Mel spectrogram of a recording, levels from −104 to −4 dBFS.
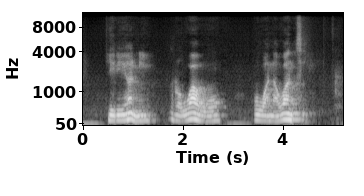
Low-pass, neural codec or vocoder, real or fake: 10.8 kHz; autoencoder, 48 kHz, 32 numbers a frame, DAC-VAE, trained on Japanese speech; fake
